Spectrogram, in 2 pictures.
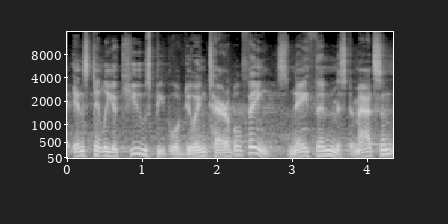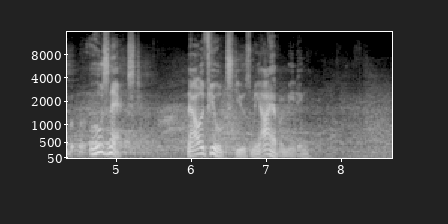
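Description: A man speaks calmly and sternly.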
